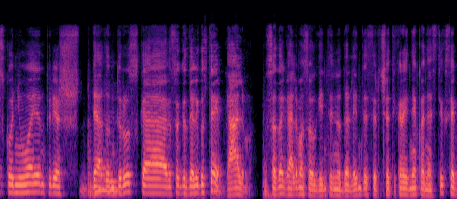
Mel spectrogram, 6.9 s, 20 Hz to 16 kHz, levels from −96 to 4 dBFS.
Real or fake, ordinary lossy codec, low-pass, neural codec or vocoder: real; Opus, 32 kbps; 9.9 kHz; none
